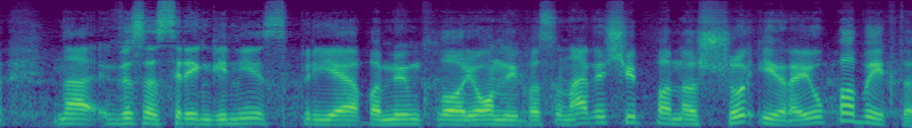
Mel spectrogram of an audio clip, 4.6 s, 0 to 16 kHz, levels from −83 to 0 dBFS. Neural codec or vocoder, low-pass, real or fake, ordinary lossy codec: autoencoder, 48 kHz, 32 numbers a frame, DAC-VAE, trained on Japanese speech; 14.4 kHz; fake; Opus, 32 kbps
